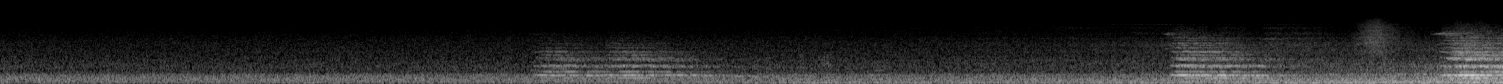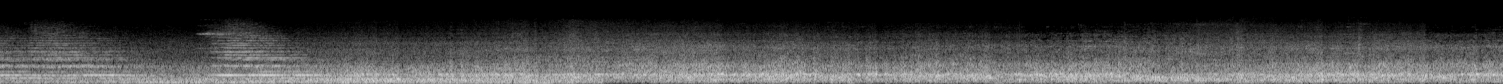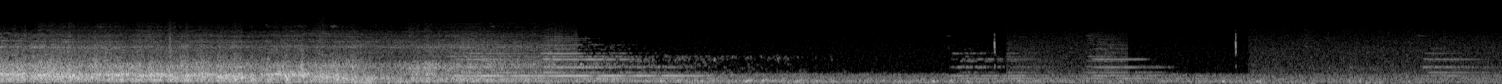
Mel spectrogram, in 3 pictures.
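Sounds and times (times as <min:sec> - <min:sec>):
train wheels and engine rumbling: 0:00.0 - 0:45.0
train horn blasts: 0:05.3 - 0:07.4, 0:11.6 - 0:18.3, 0:34.6 - 0:37.1, 0:39.5 - 0:41.9, 0:44.2 - 0:45.0.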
